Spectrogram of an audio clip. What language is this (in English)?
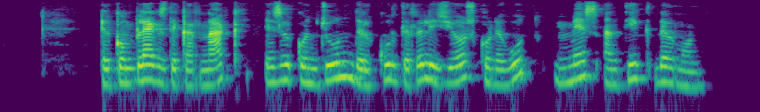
Catalan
